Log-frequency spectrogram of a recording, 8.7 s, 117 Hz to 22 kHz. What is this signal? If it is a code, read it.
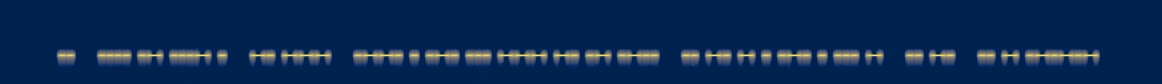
Morse code, heard as a keyed tone, about 40 wpm, 700 Hz. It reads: I HAVE NO PERSONAL INTEREST IN IT.
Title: Sentences from Top 1000 Words - Review Part 4 - 40wpm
